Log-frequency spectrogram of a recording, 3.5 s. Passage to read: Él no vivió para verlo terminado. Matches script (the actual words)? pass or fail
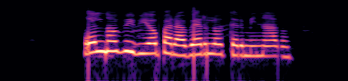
pass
